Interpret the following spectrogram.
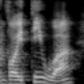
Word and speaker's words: Wojtyła: The Pope is Karol Wojtyła, even though it looks like a T. It's not really a T.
